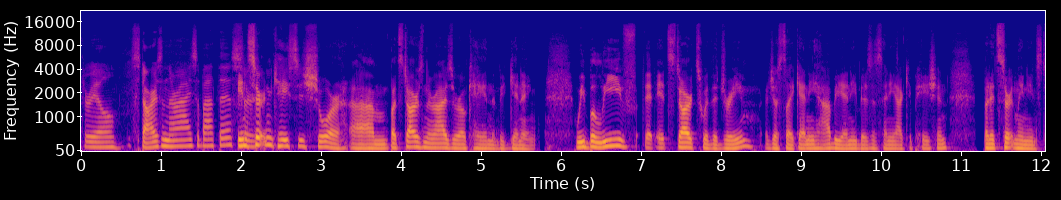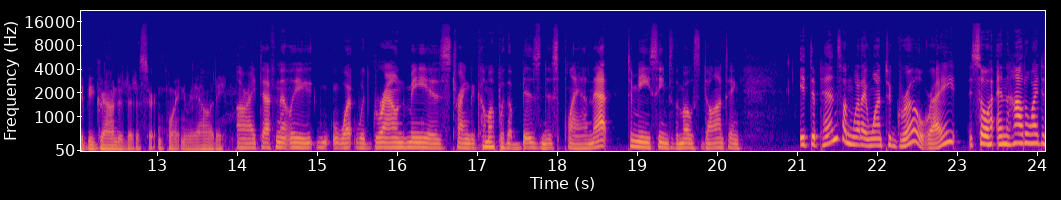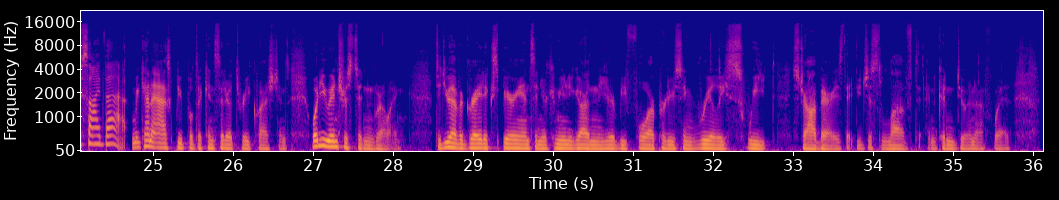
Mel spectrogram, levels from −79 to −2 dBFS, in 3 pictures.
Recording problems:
none

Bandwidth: 15 kHz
